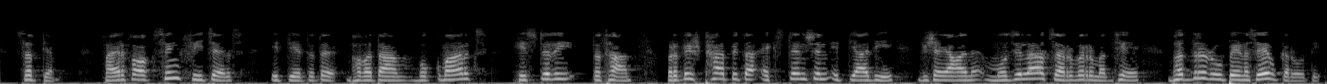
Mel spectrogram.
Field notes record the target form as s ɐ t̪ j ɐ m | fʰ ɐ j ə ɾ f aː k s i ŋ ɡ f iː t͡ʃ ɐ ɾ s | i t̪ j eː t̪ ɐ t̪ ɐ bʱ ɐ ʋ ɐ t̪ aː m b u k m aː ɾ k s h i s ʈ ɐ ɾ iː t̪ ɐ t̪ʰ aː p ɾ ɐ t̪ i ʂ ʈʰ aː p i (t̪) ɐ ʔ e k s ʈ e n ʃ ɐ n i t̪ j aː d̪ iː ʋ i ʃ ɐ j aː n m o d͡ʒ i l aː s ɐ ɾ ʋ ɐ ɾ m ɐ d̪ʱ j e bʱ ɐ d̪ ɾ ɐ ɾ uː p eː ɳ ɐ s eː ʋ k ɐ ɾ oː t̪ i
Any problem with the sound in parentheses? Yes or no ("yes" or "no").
no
